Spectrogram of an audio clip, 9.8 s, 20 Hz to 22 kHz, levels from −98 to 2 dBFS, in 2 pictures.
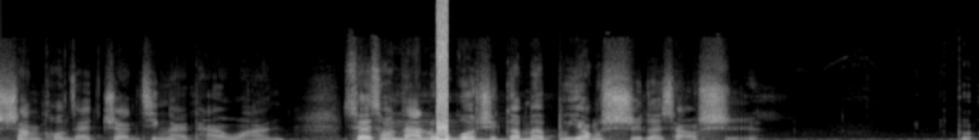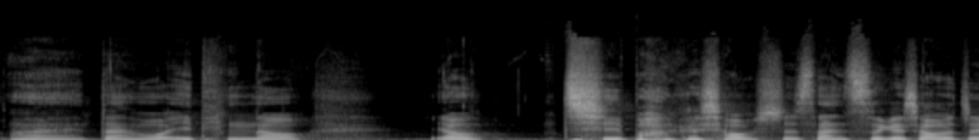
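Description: Speech clip with file tags played as audio from 2.19 to 2.23 s: a hard-edged rasp, offset to one side, where tag text is read as samples, unlike symmetric full-scale noise from compressed data.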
